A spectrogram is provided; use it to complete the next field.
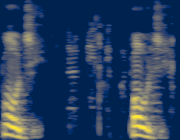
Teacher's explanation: Pode, that's P-O-D-E, so that's a vowel ending, so you gotta put the stress on the second last syllable, po, so it's pode, pode, pode.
